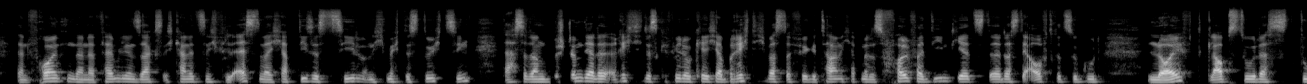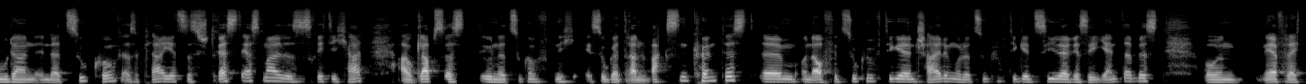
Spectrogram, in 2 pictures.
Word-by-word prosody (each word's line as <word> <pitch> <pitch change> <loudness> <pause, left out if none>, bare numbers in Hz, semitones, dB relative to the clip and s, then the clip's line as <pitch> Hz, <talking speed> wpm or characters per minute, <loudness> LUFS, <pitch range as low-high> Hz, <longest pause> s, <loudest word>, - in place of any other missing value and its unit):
deinen 110 -2 -5
Freunden, 140 +4 +2
deiner 110 -3 -1
Family 130 +4 -1
und 130 - 0
sagst: 115 0 -1
„Ich - - -10
kann 125 -1 -2
jetzt 125 0 -3
nicht 120 0 -8
viel - - -5
essen, 140 -3 +2
weil 115 - +2
ich 110 +3 -7
habe 125 0 -2
dieses 130 -2 -1
Ziel 140 +1 -1
und 115 -2 -6
ich 115 0 -12
möchte 125 -1 -5
das 120 0 -1
durchziehen.“ 145 +2 -3 0.3
Da - - -2
hast - - +4
du - - -1
dann 120 -1 +1
bestimmt 150 +5 -3
ja 145 - +7
d 130 - +4
richtig 145 +5 -3
das 135 0 +3
Gefühl: 135 +2 -3
„Okay, 130 +1 +1
ich 130 - -2
habe 120 -1 +2
richtig 145 0 -1
was 130 0 +1
dafür 120 +1 -3
getan. 125 +1 -1
Ich 125 - -18
habe 125 - -11
mir 120 - -2
das 115 0 +2
voll 145 +1 +3
verdient 145 +2 -3
jetzt, 130 0 +2
äh, 120 -1 +2
dass 125 0 +1
der - - -2
Auftritt 125 0 -1
so 120 -1 -2
gut 120 -1 -5 0.5
läuft.“ 105 -1 +7
Glaubst - - +4
du, 125 0 +4
dass 120 0 +1
du 120 -1 +1
dann 115 -2 +1
in 115 - -5
der 110 -1 -1
Zukunft 140 +4 -3
also, 110 +1 -7
klar, 125 +3 -2
jetzt 130 -1 -2
das 110 +2 -3
stresst 135 +4 +1
erst 155 0 -1
mal, 160 -2 +1
das 125 -2 -1
ist 130 - -2
richtig 125 -2 -6
hart, - - -2 0.2
aber 105 0 +2
glaubst 125 +4 +5
du, 125 - +3
dass 120 0 0
du 125 - -1
in 120 - +1
der 115 -2 0
Zukunft 120 +1 -6
nicht 120 0 -6
sogar 115 0 0
dran 105 -2 +1
wachsen 180 -1 +1
könntest, 185 +3 0
ähm, 130 -2 +4
und 115 -1 -5
auch 110 +1 +6
für 115 +1 -9
zukünftige 135 +1 -2
Entscheidungen 125 +2 0
oder 115 -3 -3
zukünftige 125 +1 -5
Ziele 125 0 +2
resilienter 120 +4 -2
bist 145 0 -1 0.4
und, 110 0 -1 0.2
ja, 110 +1 +5
vielleicht 110 -4 -2
125 Hz, 225 wpm, -25 LUFS, 115-135 Hz, 0.5 s, ja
